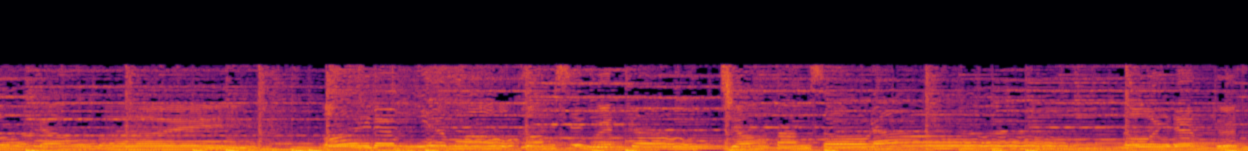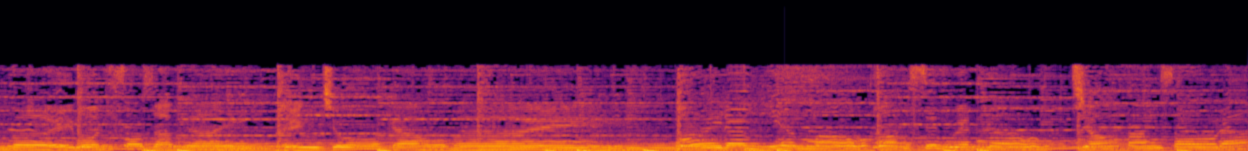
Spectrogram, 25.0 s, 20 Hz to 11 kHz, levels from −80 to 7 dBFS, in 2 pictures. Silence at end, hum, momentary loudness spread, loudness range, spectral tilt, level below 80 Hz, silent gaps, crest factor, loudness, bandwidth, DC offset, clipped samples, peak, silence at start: 0 s; none; 3 LU; 1 LU; -6 dB/octave; -20 dBFS; none; 12 dB; -13 LUFS; 6.6 kHz; under 0.1%; under 0.1%; 0 dBFS; 0 s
